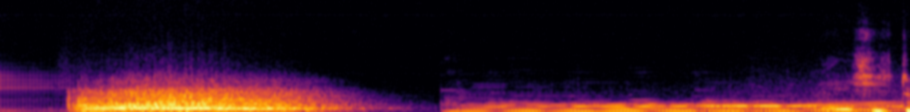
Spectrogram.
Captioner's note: dinosaur roaring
